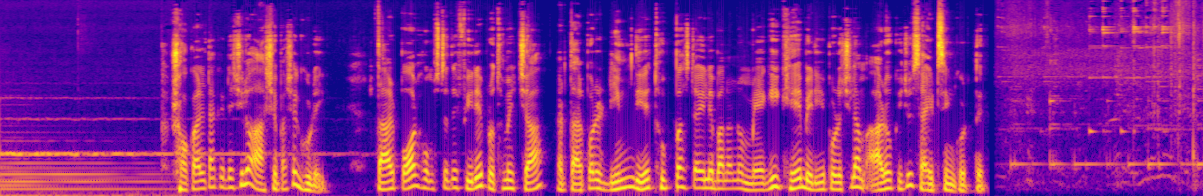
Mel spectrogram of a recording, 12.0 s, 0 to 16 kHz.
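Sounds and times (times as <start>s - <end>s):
animal bells ringing: 10.0s - 12.0s.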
